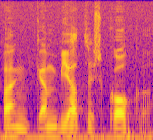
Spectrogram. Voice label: "pan cambiat coca", Gascon

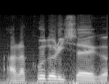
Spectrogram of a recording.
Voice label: "a la coda li sega", gasconha

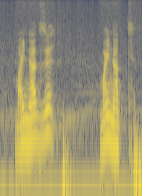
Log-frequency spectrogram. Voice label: "mainatge mainat", Gascon

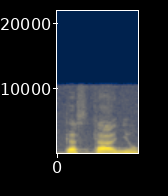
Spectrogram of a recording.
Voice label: "castanha", gasconha

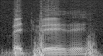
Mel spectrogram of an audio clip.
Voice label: "bethveder", gasconha

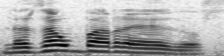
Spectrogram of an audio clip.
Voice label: "las aubaredas", gasconha

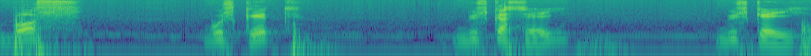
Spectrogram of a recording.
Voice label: "bosc", gasconha

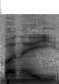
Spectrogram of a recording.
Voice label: "baneir", gasconha

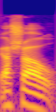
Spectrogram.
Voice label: "caishau", gasconha

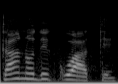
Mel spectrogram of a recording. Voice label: "cana-de-quate", Gascon

